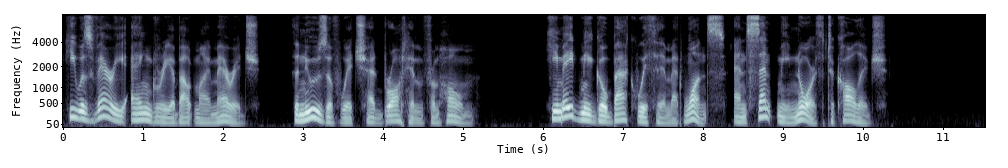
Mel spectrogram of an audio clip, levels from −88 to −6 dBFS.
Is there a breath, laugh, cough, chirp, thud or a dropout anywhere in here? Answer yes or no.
no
